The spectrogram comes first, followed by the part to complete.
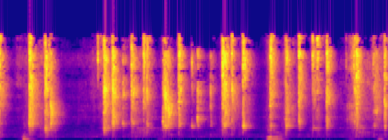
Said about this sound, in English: Double snap. Okay. Double snap.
